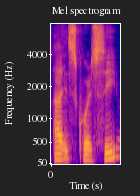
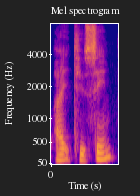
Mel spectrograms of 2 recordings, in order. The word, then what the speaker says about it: I2C: And I2C, Interintegrated Circuit, pronounced I2C or I2C, Also synchronous protocol master-slave, but it uses only 2 wires.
